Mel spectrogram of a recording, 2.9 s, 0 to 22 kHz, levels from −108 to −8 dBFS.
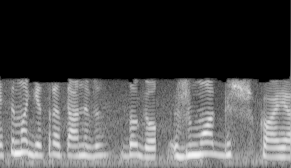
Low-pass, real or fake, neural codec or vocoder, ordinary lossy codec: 3.6 kHz; fake; codec, 16 kHz, 6 kbps, DAC; MP3, 32 kbps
